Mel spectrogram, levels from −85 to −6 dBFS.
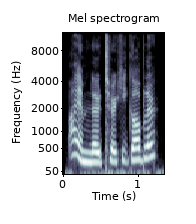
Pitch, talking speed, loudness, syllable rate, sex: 245 Hz, 220 wpm, -14 LUFS, 6.1 syllables/s, female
